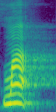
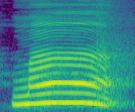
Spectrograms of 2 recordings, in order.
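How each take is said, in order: First: The vowel is kept short. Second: The vowel is drawn out long. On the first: The speaker calls it right. "Maka dibacanya harus ma" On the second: The speaker calls it wrong. "Gak boleh dibaca ma"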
